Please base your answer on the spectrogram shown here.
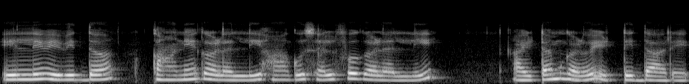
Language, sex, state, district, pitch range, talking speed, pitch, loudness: Kannada, female, Karnataka, Bidar, 205-235 Hz, 60 wpm, 220 Hz, -15 LUFS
